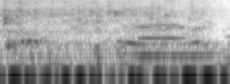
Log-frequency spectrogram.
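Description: Potatoes are rinsed under running tap water in a home kitchen, a short burst of splashing flow heard close, with a voice faintly mixed in.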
